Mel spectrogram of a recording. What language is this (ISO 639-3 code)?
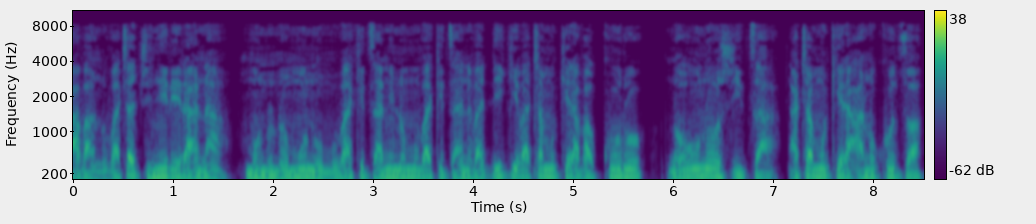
sna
